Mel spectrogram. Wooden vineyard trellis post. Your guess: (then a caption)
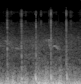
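Hollow. A wooden vineyard trellis post is knocked on repeatedly, giving a series of short, dull, low thuds with almost no ring. The post is hollowing out on the inside; it still has a few years left but is headed for the burn pile.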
